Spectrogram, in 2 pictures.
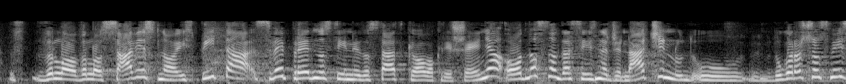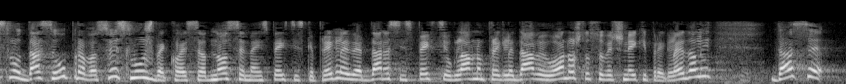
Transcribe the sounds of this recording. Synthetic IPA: sʋr̩lˠo̞ʋrlˠo̞saːʋje̞sno̞ispit̪asʋe̞pɾe̞d̪nost̪iːne̞d̪o̞st̪aːt̪keo̞ʋo̞kɾʲje̞ʃe̞ːɲaʔo̞d̪no̞sno̞d̪ase̞iznaːd͡ʒenaːt͡ʃinud̪uɡo̞ɾo̞t͡ʃno̞msmiːslˠud̪ase̞upɾaʋo̞sʋe̞slˠuʒbe̞ko̞je̞seod̪no̞se̞nainspe̞kt̪siske̞pɾeɡle̞d̪ejeɾd̪anasinspe̞kt̪sijeuɡlˠaʋno̞mpɾeɡle̞d̪aːʋajuo̞no̞ʃt̪o̞suʋe̞t͡ɕne̞kipɾeɡled̪ali | d̪ase̞

